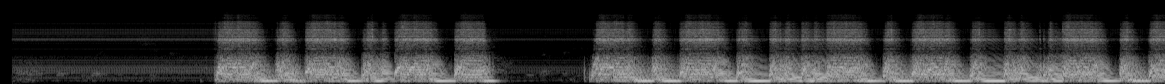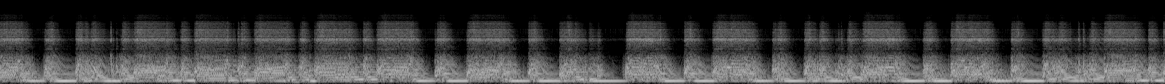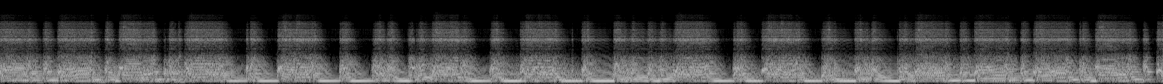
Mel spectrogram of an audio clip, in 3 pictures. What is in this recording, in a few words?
Riff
